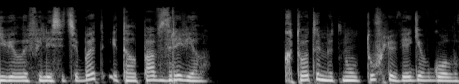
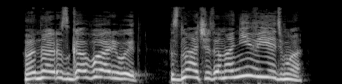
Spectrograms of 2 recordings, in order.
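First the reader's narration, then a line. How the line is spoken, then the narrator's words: Crowd shouting. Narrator (Russian): закричали в толпе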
